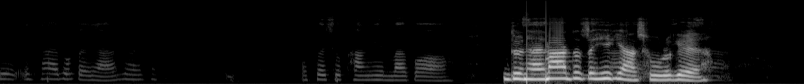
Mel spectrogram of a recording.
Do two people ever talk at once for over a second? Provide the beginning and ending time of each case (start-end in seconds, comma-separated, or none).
5.1-6.9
